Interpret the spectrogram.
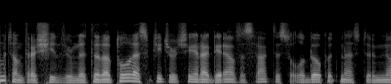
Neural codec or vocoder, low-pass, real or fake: codec, 16 kHz, 0.5 kbps, FunCodec, trained on LibriTTS, 25 frames a second; 7.2 kHz; fake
